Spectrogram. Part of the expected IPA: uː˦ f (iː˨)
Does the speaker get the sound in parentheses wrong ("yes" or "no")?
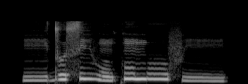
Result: no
